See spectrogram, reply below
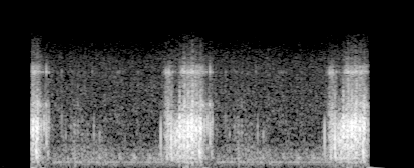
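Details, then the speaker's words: Three harsh, scratchy rubbing bursts about two seconds apart: a pericardial friction rub, signalling inflammation of the pericardium. "atau suara gesekan biasanya menandakan adanya peradangan pada perikardium selaput pembungkus jantung"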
